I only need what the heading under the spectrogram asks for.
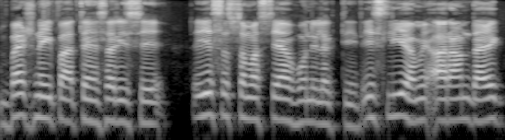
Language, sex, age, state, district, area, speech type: Hindi, male, 18-30, Uttar Pradesh, Ghazipur, rural, spontaneous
